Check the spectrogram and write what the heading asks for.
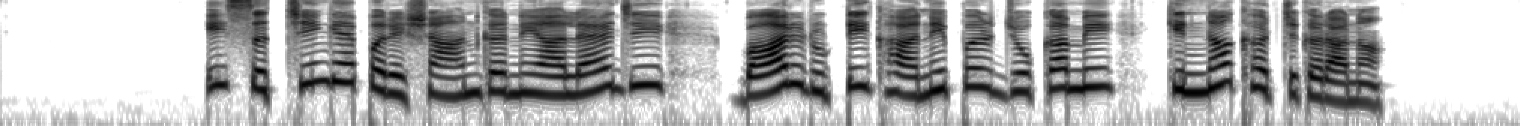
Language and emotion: Dogri, sad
